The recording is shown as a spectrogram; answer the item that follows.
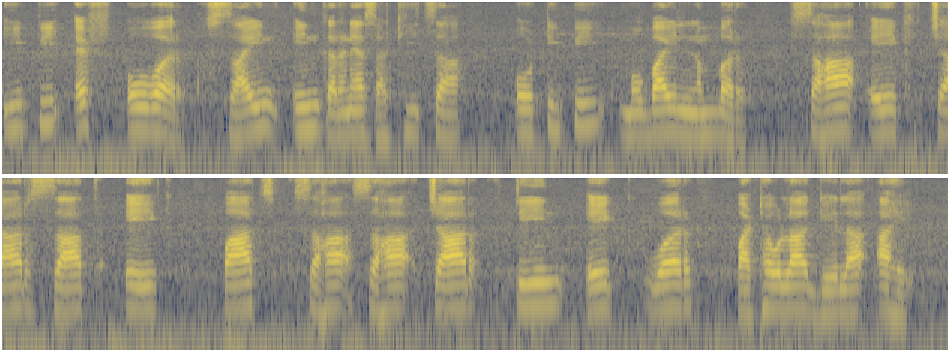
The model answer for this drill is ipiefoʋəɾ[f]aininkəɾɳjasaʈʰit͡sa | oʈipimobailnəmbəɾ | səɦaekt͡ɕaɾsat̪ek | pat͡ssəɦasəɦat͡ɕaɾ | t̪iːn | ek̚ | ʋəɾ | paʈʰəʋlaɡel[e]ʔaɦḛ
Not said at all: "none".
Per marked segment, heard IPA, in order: s, a

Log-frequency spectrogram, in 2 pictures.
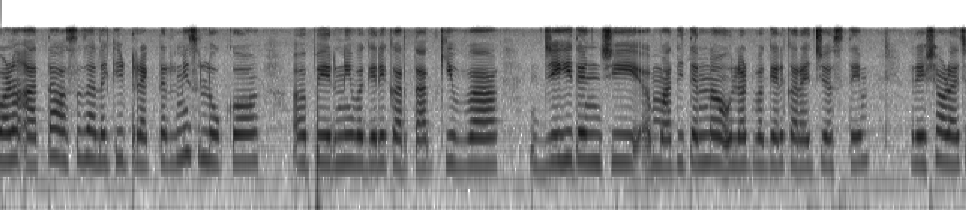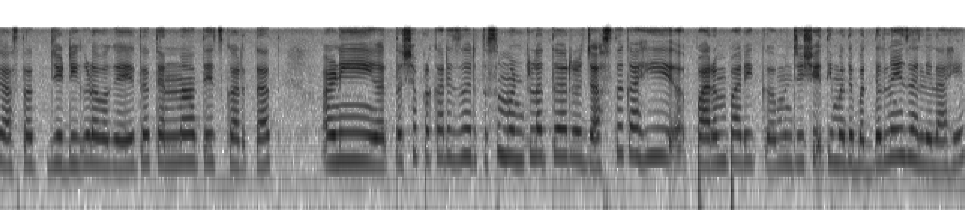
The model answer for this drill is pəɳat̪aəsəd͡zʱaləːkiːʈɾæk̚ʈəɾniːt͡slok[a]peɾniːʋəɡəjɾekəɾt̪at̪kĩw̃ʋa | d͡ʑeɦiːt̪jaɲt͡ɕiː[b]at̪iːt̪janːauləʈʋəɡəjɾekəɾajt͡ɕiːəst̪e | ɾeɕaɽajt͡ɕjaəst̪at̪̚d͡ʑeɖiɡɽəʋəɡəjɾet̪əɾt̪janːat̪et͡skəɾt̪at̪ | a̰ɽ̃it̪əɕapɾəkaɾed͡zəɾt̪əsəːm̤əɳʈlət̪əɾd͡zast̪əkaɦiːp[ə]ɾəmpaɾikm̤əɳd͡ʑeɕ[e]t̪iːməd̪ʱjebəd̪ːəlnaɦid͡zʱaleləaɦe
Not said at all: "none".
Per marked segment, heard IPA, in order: ə, m, a, e

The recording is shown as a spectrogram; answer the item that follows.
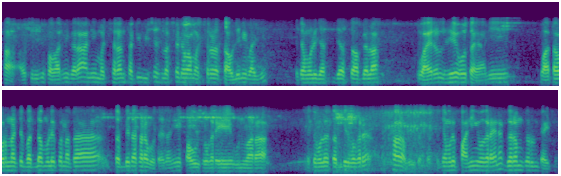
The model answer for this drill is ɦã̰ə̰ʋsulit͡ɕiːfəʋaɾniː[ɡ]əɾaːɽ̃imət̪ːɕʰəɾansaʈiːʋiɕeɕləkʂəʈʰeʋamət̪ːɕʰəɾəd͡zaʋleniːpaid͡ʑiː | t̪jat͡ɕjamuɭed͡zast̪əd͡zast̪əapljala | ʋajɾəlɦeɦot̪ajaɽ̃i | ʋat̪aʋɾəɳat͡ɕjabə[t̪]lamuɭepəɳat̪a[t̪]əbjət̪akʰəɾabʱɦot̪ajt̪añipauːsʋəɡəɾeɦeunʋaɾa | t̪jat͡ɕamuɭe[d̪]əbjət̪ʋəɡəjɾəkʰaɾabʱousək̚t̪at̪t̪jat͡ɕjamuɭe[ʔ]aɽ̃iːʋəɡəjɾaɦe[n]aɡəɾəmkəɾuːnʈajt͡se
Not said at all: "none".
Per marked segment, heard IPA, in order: k, d̪, t̪, t̪, p, n

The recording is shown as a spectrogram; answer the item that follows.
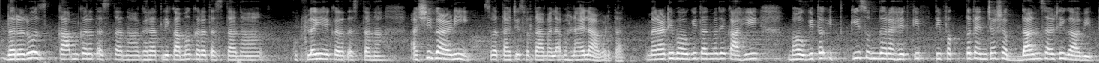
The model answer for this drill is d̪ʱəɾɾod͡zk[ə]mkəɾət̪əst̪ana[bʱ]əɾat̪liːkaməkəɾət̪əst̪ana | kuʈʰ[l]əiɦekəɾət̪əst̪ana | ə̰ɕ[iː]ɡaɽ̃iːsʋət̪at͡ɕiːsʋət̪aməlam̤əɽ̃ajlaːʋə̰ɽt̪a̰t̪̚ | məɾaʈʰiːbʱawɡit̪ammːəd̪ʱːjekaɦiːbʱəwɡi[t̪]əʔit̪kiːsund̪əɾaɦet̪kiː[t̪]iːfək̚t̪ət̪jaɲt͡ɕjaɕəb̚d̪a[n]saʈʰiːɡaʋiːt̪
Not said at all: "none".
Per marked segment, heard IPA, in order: a, ɡʱ, l, iː, t̪, t̪, n

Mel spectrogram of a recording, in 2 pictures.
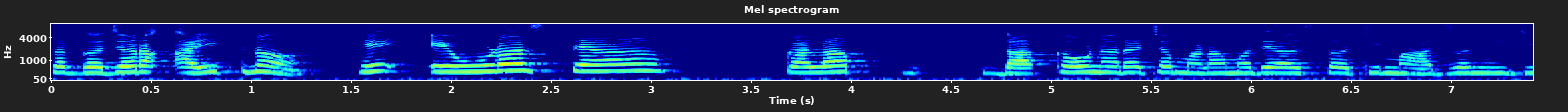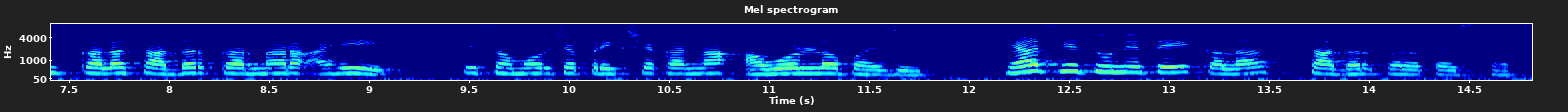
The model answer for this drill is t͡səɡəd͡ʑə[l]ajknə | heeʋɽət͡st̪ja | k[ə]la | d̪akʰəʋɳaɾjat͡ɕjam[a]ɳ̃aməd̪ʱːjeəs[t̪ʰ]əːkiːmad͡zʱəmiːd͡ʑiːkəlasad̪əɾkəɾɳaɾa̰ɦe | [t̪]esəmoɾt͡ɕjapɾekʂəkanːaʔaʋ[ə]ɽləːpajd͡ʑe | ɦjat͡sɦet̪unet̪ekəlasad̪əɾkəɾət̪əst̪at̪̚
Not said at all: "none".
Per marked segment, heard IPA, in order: ɾ, ə, ə, t̪, t̪, ə

